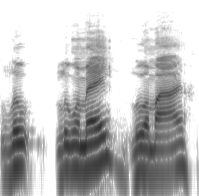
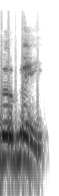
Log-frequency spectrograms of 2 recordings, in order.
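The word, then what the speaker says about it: Leumi: That's the original name of the bank Lu Lui if I'm saying it wrong. Lumi. Yep, I appreciate that. That's two. Uh, Lumi, um, the original name was Jewish Colonial Trust.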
